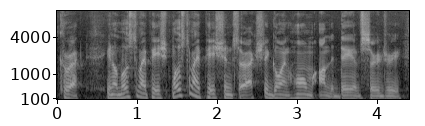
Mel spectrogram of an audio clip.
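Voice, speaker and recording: A man's voice: medium pitch, animated, fast. A middle-aged man from Hawaii, a surgeon guest on a morning TV show, speaking hesitantly with many ums and restarts.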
